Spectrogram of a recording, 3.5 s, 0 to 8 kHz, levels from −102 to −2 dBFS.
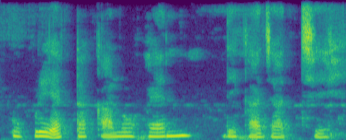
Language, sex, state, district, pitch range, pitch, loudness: Bengali, female, West Bengal, Alipurduar, 230-250 Hz, 235 Hz, -16 LUFS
